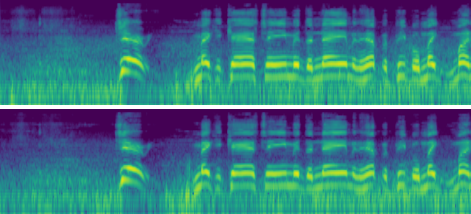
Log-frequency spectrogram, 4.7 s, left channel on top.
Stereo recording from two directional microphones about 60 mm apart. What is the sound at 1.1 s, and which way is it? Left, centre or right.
Speech, right.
